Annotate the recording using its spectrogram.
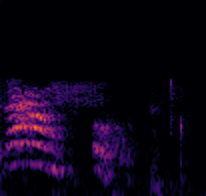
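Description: A high-pitched, drawn-out vocal call that rises and falls over about half a second, followed by a fainter, shorter call about a second in.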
